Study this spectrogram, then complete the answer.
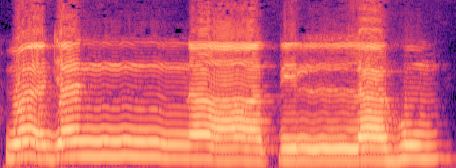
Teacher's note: Asalnya ta tanwin jadi wajannatin. Tapi datang lam jadi til. Terus masuk tanpa dengung. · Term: idgham bila gunnah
